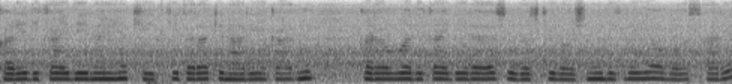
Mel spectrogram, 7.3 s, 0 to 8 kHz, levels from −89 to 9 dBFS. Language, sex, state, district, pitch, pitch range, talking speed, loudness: Hindi, female, Chhattisgarh, Bilaspur, 205 Hz, 200-205 Hz, 205 wpm, -14 LUFS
